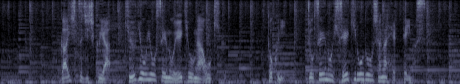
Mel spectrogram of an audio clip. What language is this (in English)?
Japanese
